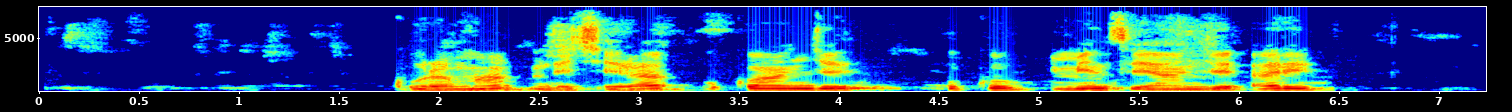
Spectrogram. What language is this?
Kinyarwanda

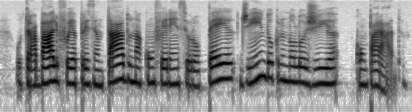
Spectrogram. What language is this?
Portuguese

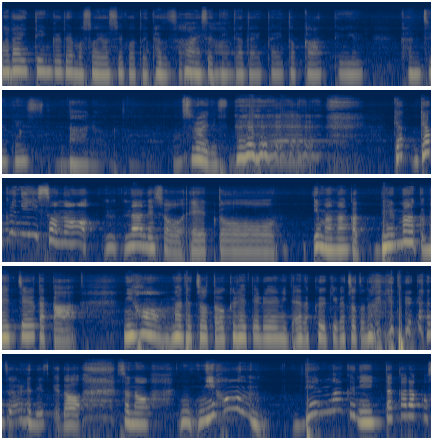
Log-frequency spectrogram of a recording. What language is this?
Japanese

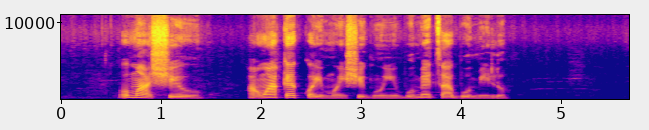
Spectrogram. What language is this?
Yoruba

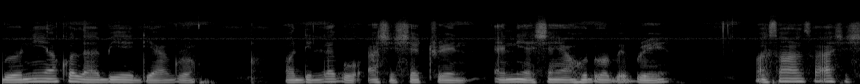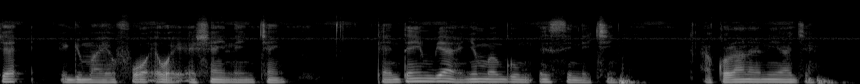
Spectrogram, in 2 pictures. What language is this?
Akan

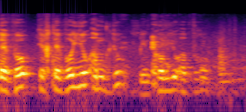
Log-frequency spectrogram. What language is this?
Hebrew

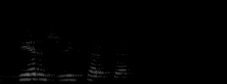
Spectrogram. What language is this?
Russian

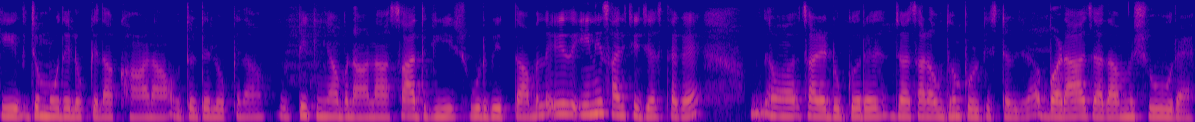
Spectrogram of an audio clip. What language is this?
Dogri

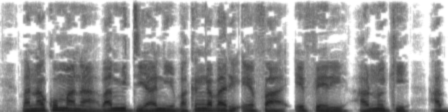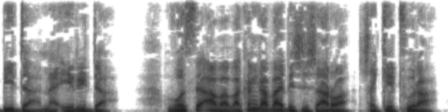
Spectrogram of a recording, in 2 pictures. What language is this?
Shona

